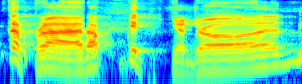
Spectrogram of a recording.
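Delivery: loud, high hawker's pitch, laughing, slowing at the end; carnival barker. Retold or imitated. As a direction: sell droids to a passing crowd. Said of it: "He's a fucking carnival barker".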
